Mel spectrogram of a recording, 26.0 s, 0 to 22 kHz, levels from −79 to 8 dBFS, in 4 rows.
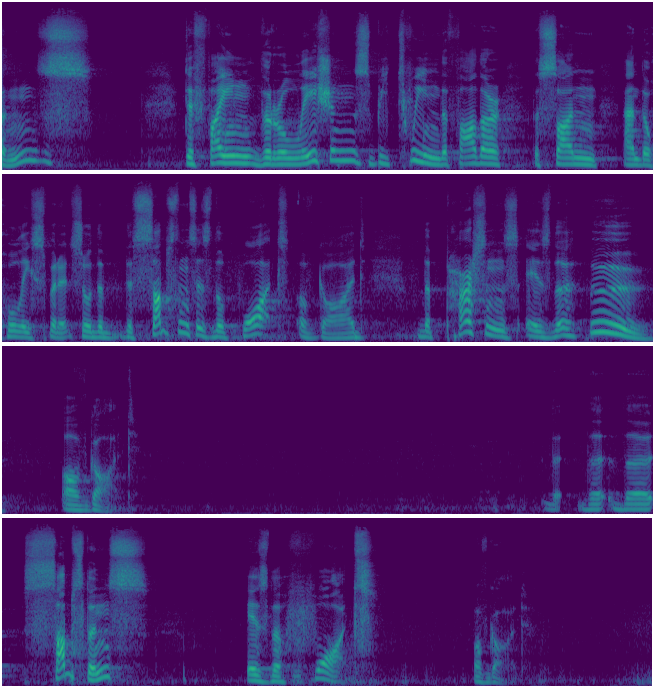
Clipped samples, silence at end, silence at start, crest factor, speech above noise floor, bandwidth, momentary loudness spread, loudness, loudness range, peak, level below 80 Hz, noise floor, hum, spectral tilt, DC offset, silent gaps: under 0.1%; 0 s; 0 s; 22 dB; 35 dB; 17.5 kHz; 15 LU; -32 LUFS; 12 LU; -12 dBFS; -72 dBFS; -67 dBFS; none; -4 dB/octave; under 0.1%; none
